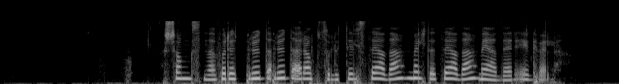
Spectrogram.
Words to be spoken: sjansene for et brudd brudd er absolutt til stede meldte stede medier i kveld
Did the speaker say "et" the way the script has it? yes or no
yes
